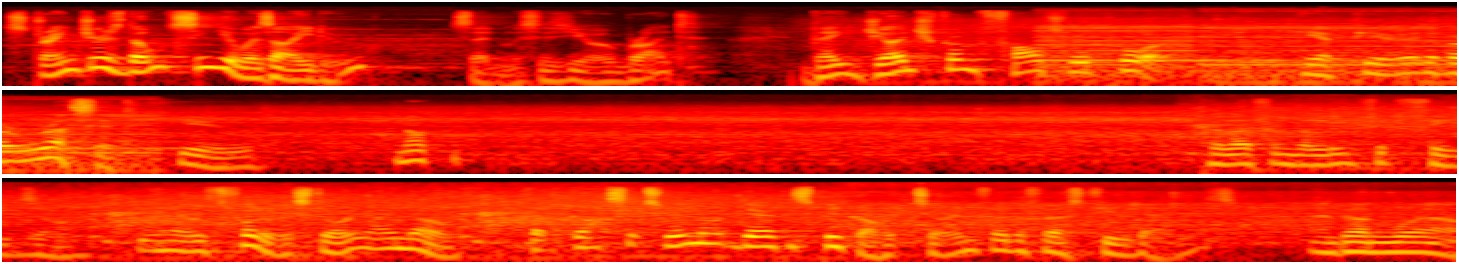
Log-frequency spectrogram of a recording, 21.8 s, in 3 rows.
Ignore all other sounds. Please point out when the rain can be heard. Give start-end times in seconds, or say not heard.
3.8-21.7.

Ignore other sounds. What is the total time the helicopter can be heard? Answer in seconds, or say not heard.
5 s.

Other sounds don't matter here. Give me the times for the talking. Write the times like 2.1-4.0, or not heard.
0.0-9.6, 13.2-21.7.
